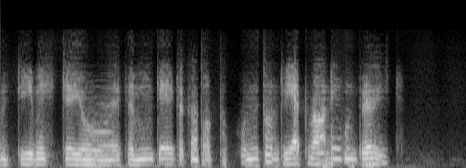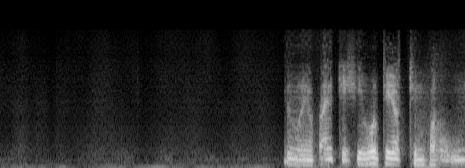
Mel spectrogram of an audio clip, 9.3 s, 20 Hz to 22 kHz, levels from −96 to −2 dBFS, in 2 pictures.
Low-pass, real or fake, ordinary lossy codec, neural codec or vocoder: 10.8 kHz; fake; none; codec, 44.1 kHz, 0.9 kbps, DAC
